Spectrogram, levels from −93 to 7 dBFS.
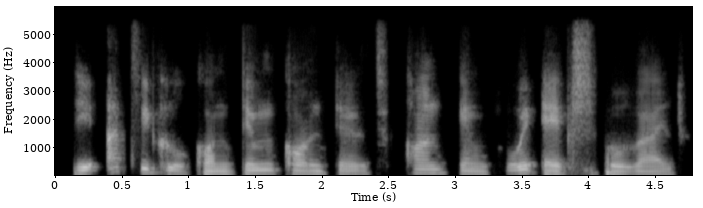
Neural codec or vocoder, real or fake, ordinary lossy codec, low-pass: codec, 16 kHz, 1 kbps, X-Codec, HuBERT features, trained on general audio; fake; none; 5.4 kHz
